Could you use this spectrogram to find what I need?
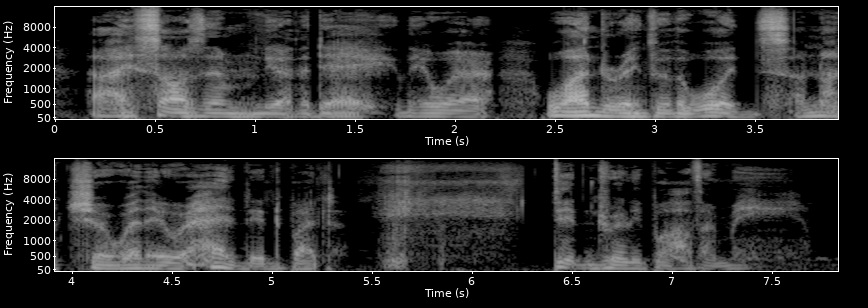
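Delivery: catlike put-on character voice. Showing how to sell that the NPC is a cat: catlike voice. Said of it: "I might do this if I wanna sell that he's a cat".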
